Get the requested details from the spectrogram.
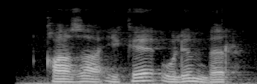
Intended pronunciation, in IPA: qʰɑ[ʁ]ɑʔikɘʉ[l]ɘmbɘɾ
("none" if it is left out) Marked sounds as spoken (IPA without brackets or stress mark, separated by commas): z, l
